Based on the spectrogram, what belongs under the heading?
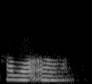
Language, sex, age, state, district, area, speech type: Assamese, female, 45-60, Assam, Dibrugarh, rural, conversation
